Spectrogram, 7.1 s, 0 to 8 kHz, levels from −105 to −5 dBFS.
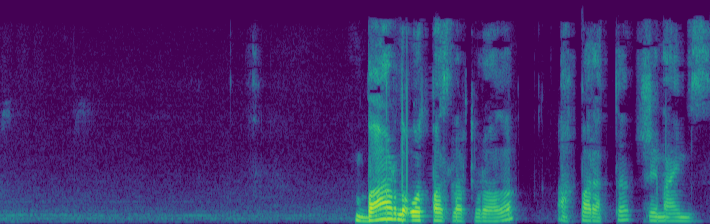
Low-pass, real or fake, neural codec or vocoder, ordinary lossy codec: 7.2 kHz; real; none; AAC, 32 kbps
